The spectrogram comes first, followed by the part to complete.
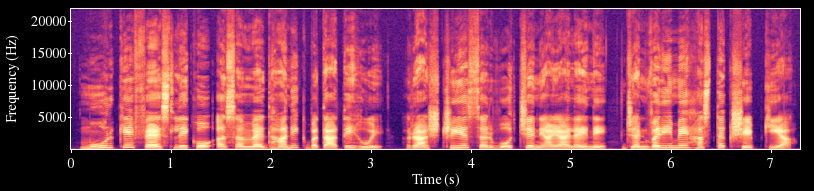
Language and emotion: Hindi, neutral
